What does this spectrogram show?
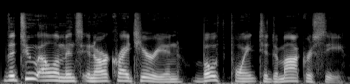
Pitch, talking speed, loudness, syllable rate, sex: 150 Hz, 170 wpm, -17 LUFS, 5.2 syllables/s, male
